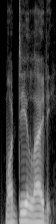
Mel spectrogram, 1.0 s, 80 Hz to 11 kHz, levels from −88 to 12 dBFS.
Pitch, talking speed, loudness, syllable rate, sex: 105 Hz, 180 wpm, -14 LUFS, 4.8 syllables/s, male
